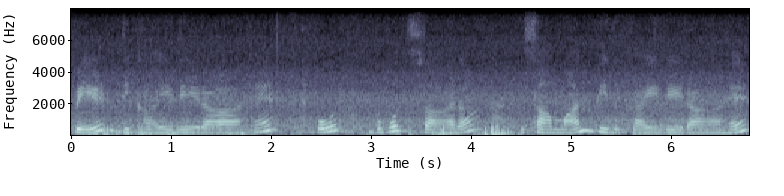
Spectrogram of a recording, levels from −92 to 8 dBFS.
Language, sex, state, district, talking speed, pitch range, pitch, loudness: Hindi, female, Punjab, Pathankot, 125 wpm, 185-235 Hz, 195 Hz, -18 LUFS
